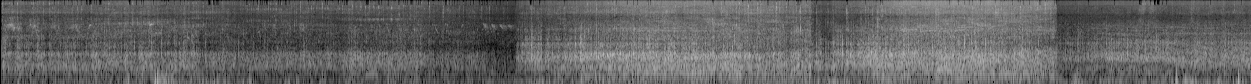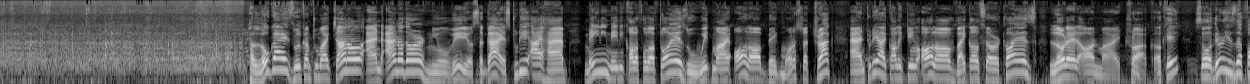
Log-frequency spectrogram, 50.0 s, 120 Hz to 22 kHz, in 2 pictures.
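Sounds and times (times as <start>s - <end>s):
small motor running: 0.0s - 30.0s.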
